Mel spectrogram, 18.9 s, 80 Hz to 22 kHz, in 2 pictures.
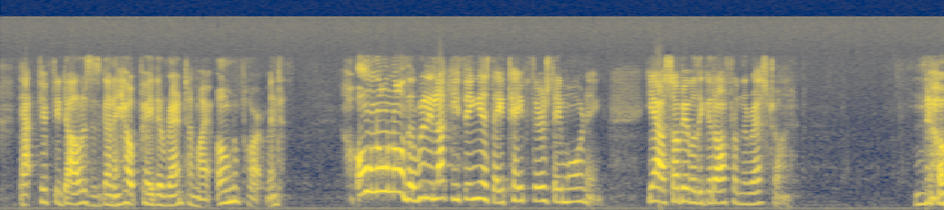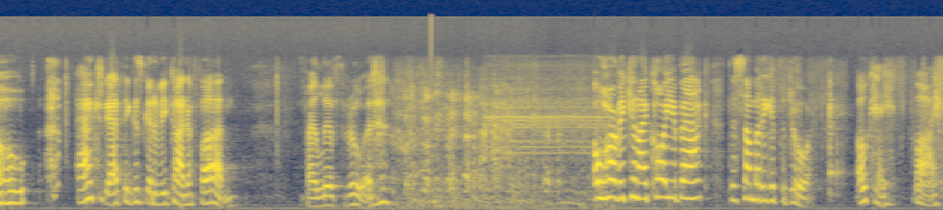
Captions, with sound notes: That $50 is gonna help pay the rent on my own apartment. Oh, no, no, the really lucky thing is they tape Thursday morning. Yeah, so I'll be able to get off from the restaurant. No, actually, I think it's gonna be kind of fun, if I live through it. (doorbell buzzes) Oh, Harvey, can I call you back? There's somebody at the door. Okay, bye.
